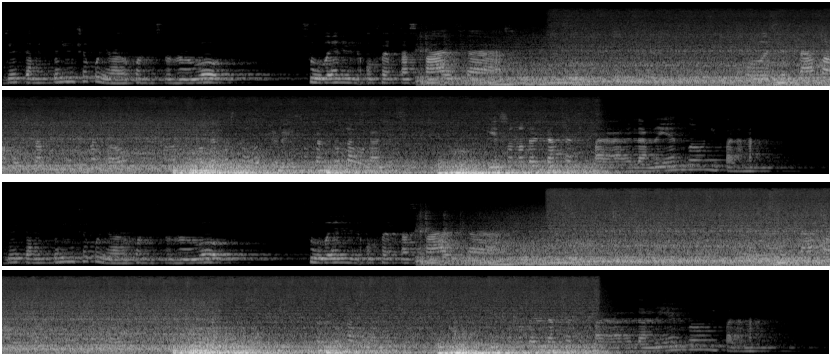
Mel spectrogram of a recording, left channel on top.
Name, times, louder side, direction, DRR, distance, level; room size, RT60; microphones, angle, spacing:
voice 1, 0.0-2.2 3.1-5.5 7.4-12.6 13.1-15.8, left 3 dB, 70° left, 6 dB, 0.9 m, -35 dB
sound 1, 4.1-10.5, right 2 dB, 20° right, 0.4 m, -30 dB
sound 2, 5.5-14.3, right 1 dB, 50° right, 0.8 m, -23 dB
12.5 x 5.1 x 4.5 m, 1.4 s
head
